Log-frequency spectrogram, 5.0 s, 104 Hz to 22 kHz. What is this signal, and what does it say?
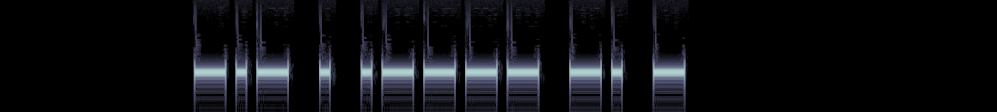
Morse code, heard as a keyed tone, about 23 wpm, 700 Hz. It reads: KE1NT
